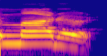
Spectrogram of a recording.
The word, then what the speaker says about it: matter: La doble T en inglés se pronuncia y si está entre dos vocales se va a pronunciar como una R. What's the matter?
